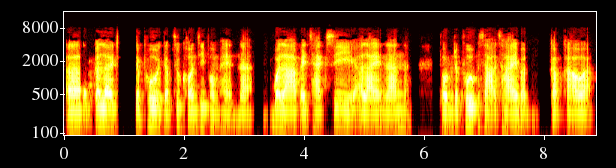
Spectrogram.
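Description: A man's voice: medium pitch, flat delivery, moderate pace, gravelly. English teen guy talking easy slangy thai, english is his first language, sound kinda muffled. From England. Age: teens. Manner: casual, slangy Thai, says yeah often. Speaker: guest. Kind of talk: casual interview in Thai.

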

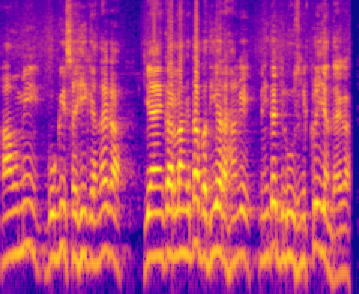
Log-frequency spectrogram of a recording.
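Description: A man's voice: high voice, quick pace, a little mellow, natural voice. A man acting an elder brother who insistently reasons with his family to settle a household quarrel. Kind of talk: family comedy skit acting. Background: music.

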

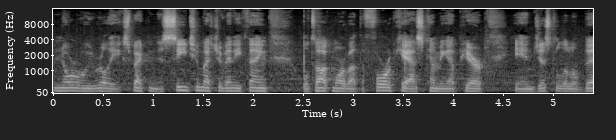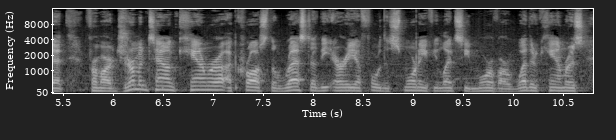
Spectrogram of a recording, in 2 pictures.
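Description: A male TV meteorologist doing a live weather forecast, ad-libbing loosely and repeating himself, his voice coming through a faulty mic on a low-quality stream. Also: sharp tone, slight background noise. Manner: loose, repetitive, filler-heavy ad-libbing. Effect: low-quality stream audio from a faulty microphone.

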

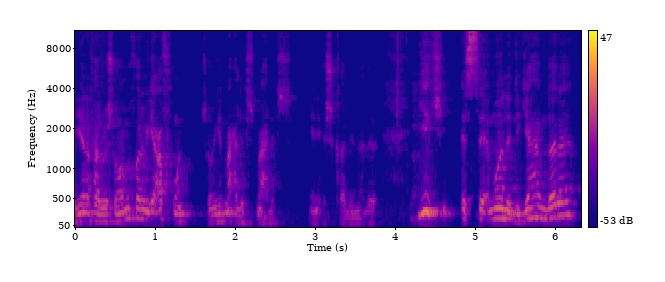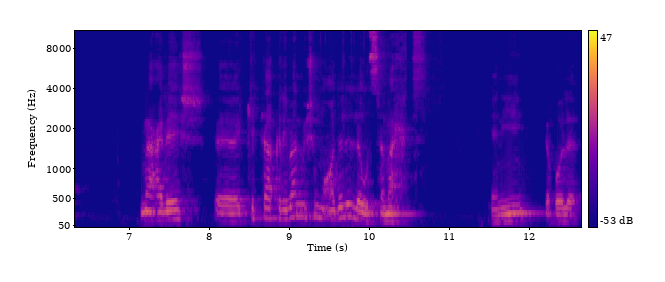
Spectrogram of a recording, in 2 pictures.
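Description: A man's voice: mid-range voice, warm tone. A man teaching a language lesson, explaining phrases animatedly and repeating the key words.

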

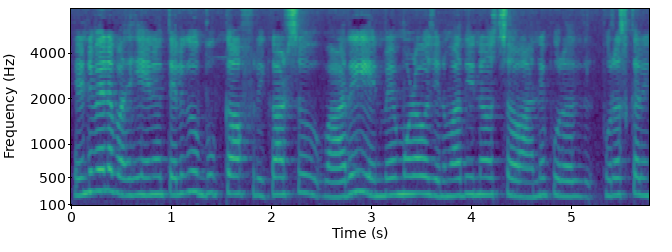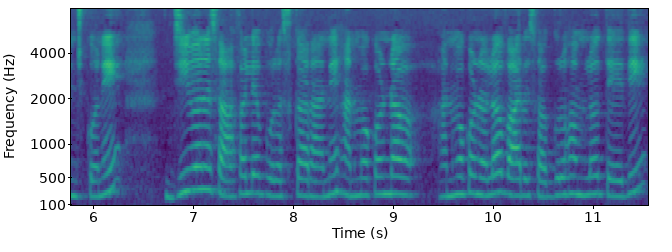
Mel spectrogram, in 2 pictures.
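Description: Mellow woman reading a biography. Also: fairly high pitch, steady tone, moderate pace. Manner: reads long lists of places, years and awards, with slips and restarts. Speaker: channel narrator. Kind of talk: read-aloud biography narration.

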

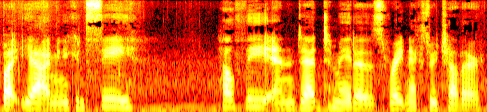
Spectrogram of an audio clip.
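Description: With slight background noise behind her, a woman from Massachusetts, USA, walks through her outdoor garden on a casual homesteading tour vlog. Her mid-range voice moves at normal speed as she muses aloud with lots of ums.

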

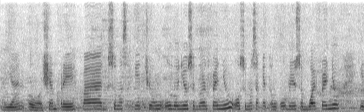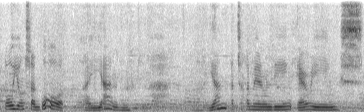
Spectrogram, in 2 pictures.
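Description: A woman with a Filipino accent chats her way through a casual phone vlog. She talks slowly and keeps saying "ayan" between items. A lively indoor crowd murmurs behind her. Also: medium pitch, low-quality recording. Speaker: vlogger. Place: indoor office bazaar with crowd. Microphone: handheld phone camera. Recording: phone video with crowd chatter.

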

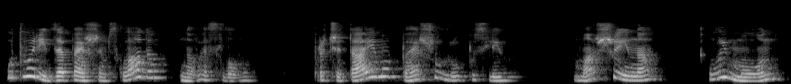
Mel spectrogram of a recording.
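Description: A woman teacher giving a recorded reading lesson to first graders, speaking clearly and kindly to young children. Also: mid-range voice, muffled recording. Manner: slow, clear, lively intonation addressing young children. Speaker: primary school teacher. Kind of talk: recorded distance-learning lesson.

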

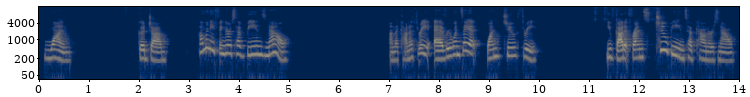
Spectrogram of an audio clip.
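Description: A woman in her thirties with an American accent, teaching young children in a kindergarten teacher voice, with simple encouraging phrases and clear counting. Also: a little high. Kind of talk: slow instructional lesson to young children. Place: indoor room, recorded video lesson at a computer.

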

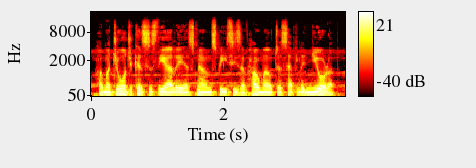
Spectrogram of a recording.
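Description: A man narrates a documentary in a low, mellow voice. His scripted delivery is measured and formal, with music faintly underneath. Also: flat delivery.

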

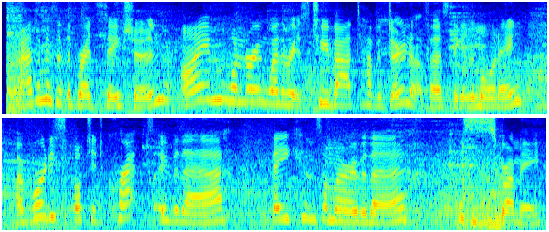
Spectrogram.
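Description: A woman's voice: high voice, moderate pace. A British woman in her twenties chatting casually to a handheld camera as she vlogs outdoors at a resort. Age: 20s. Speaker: vlogger on honeymoon. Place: outdoors at a resort, by and in an open-air pool. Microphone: handheld camera at arm's length. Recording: noisy outdoor holiday camera audio.

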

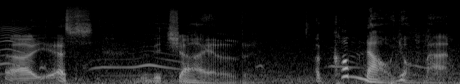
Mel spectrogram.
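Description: A man playing a suave, sinister aristocratic vampire count in an audio drama, with a theatrical, condescending, drawn-out delivery. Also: low-pitched, huge pitch swings, vocal fry, heavy background noise, exaggerated voice. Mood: smooth, sinister. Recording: music under the voice.

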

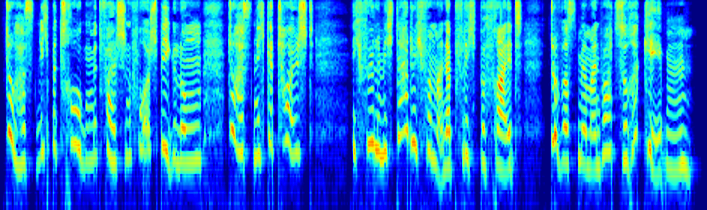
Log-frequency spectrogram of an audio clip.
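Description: A woman voicing an indignant, betrayed young woman who speaks in a shrill, reproachful way. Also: animated, moderate pace, no room sound, clean studio sound.

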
